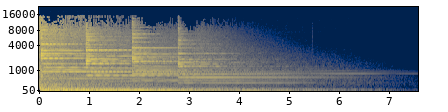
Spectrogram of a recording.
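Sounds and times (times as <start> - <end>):
singing bells: 0.0 - 6.5.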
